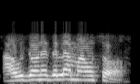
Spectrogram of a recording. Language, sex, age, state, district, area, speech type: Odia, male, 30-45, Odisha, Sundergarh, urban, conversation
